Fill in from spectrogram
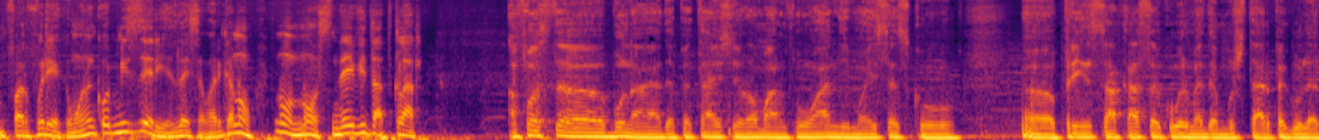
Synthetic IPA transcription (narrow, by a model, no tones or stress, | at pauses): fərfuɾiekəmənɨŋkəomize̞ɾijesd̪ajsamaɾʲekənununusɨnt̪evit̪at̪klar | afo̞st̪bunajad̪e̞pe̞t̪ajnʃinro̞mankuand̪inmo̞ise̞sku | pɾinsəakasəkuurme̞d̪e̞muʃt̪arʲpe̞ɡule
